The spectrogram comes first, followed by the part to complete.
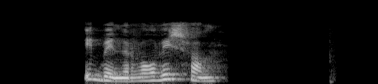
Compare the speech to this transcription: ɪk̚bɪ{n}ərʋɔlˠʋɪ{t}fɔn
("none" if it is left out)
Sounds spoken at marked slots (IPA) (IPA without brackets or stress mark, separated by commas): n, s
